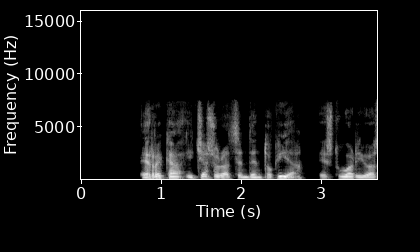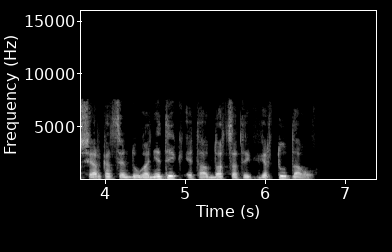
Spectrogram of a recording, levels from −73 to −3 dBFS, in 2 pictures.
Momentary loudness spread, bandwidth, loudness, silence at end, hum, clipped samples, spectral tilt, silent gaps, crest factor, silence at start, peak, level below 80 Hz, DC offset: 10 LU; 7.8 kHz; -18 LUFS; 0.8 s; none; under 0.1%; -6.5 dB/octave; 2.86-2.97 s; 18 dB; 0.75 s; 0 dBFS; -62 dBFS; under 0.1%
